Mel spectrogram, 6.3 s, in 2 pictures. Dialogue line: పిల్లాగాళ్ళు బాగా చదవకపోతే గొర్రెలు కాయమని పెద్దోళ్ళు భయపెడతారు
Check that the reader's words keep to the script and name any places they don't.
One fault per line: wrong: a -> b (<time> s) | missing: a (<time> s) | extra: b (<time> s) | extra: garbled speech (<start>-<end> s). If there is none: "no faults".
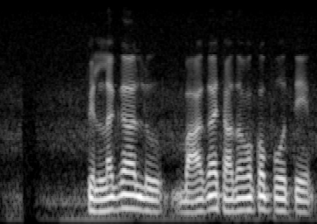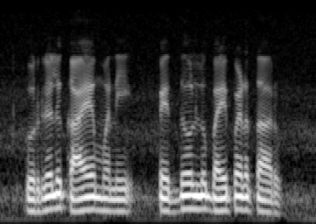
no faults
